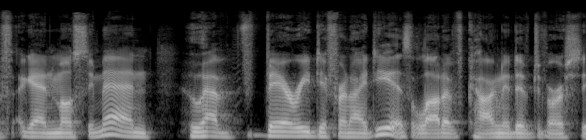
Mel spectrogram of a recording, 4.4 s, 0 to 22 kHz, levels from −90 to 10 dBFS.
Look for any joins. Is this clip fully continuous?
no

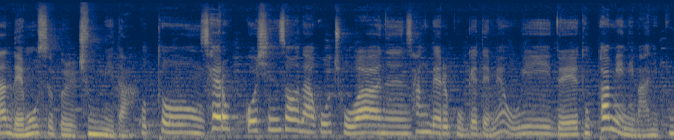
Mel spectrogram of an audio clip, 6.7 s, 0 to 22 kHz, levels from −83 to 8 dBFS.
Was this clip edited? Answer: yes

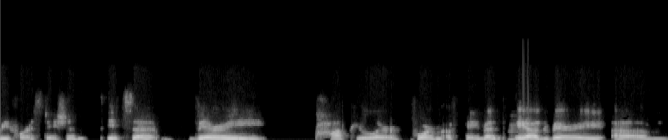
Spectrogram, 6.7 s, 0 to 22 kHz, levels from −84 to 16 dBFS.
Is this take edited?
yes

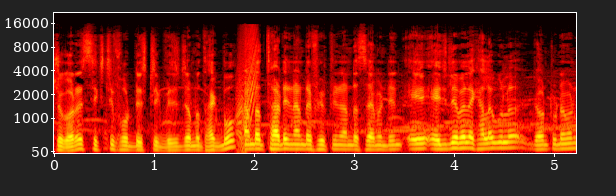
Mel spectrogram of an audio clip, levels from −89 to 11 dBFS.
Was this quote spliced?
yes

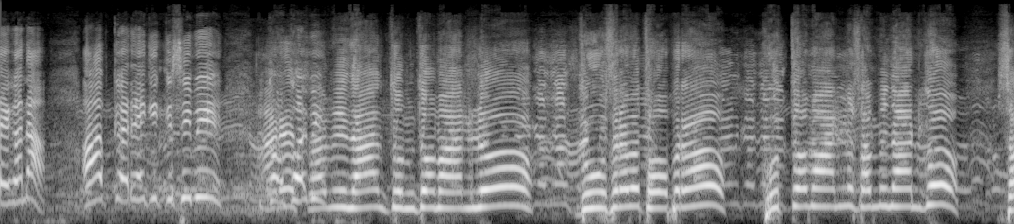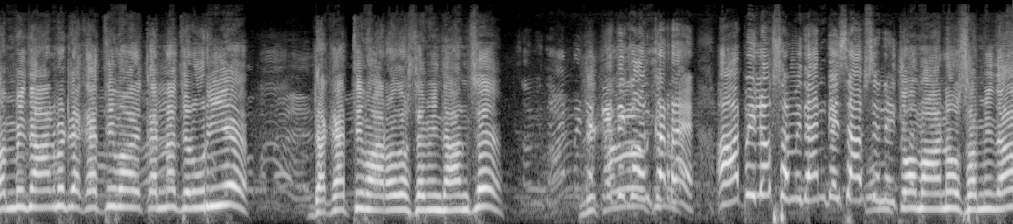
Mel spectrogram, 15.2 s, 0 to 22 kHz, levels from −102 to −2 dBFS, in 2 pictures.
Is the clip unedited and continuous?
yes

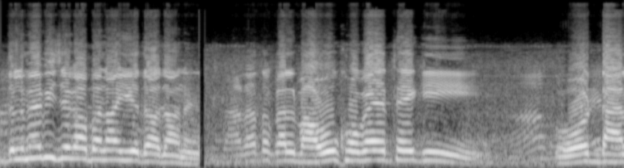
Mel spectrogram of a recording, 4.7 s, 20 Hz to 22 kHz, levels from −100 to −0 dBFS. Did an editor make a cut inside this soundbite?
yes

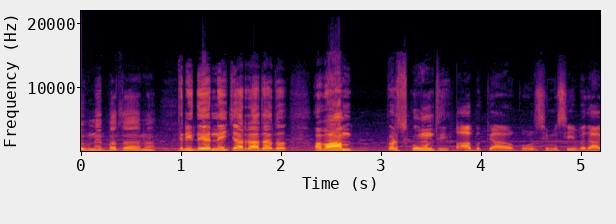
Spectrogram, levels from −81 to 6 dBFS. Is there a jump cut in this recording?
yes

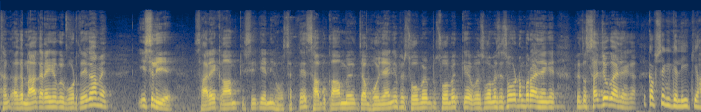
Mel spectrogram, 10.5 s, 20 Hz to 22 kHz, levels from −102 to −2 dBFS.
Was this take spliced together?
yes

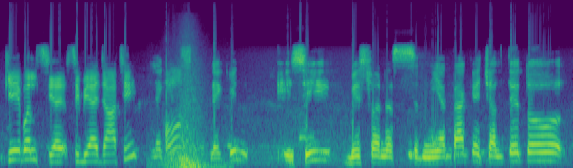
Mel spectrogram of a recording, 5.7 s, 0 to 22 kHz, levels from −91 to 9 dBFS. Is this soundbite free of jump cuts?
no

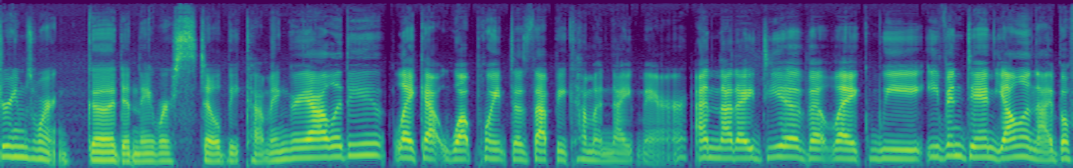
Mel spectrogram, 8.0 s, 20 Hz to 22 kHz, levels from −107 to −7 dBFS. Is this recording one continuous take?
no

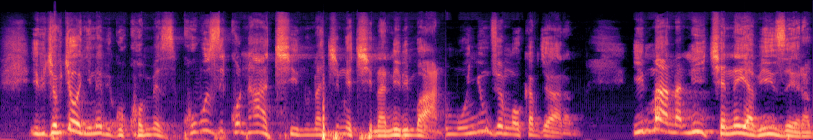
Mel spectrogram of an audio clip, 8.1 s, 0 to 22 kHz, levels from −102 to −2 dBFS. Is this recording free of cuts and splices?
no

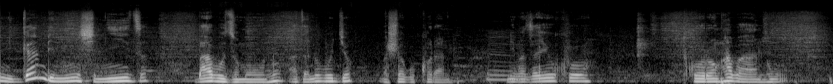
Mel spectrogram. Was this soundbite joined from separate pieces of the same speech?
no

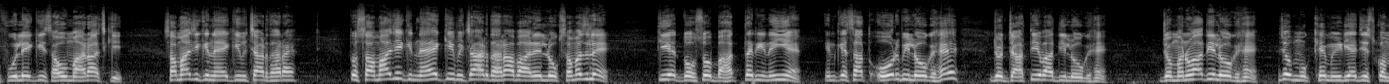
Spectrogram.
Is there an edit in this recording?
yes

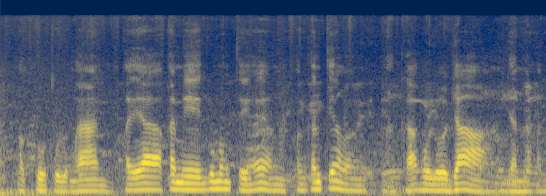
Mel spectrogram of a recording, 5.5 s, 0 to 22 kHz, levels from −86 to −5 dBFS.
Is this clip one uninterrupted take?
yes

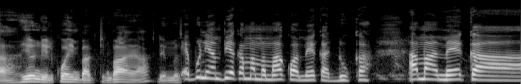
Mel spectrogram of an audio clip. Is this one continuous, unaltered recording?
no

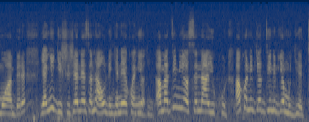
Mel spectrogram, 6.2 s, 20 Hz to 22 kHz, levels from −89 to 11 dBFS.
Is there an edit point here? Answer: yes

